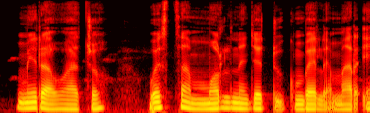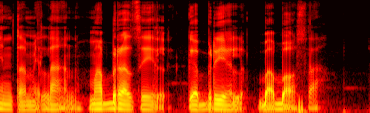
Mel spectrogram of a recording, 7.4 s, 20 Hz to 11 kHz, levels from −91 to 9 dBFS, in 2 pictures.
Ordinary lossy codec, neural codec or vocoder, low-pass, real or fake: none; none; none; real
